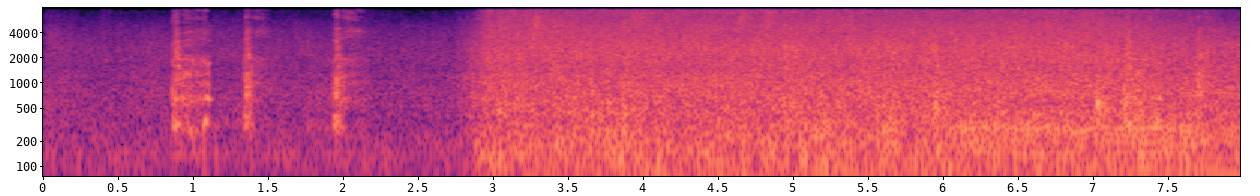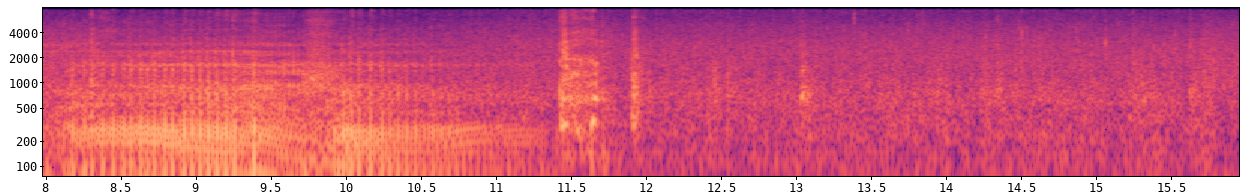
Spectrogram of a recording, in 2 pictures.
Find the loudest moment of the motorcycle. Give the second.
9 s.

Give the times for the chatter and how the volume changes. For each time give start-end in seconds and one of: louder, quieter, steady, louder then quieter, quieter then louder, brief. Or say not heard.
not heard.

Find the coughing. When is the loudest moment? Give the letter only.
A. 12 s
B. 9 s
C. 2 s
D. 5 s
A.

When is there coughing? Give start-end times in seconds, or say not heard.
0.8-2.2, 7.2-8.6, 11.4-12.0.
